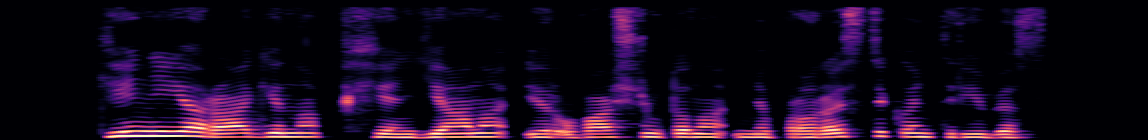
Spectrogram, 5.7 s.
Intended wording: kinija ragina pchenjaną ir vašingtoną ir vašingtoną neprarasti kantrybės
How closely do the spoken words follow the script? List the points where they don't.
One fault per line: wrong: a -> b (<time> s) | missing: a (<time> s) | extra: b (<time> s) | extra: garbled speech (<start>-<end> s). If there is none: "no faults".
missing: ir vašingtoną (3.6 s)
